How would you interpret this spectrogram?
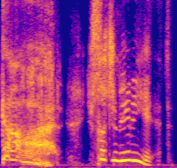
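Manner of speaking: high, loud hammed-up shout through laughter; mock furious dad. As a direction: yell at the clueless son, way up high. Mock dad yelling at son.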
